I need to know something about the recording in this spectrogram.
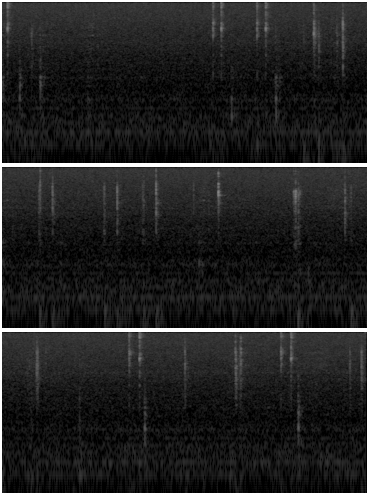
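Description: Stone blocks crack and crumble as they are dug out, with short tapping clicks.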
